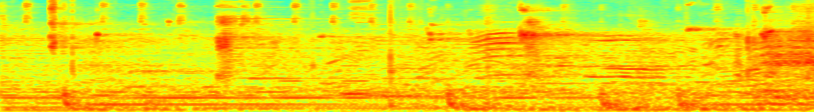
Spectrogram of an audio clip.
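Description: A basketball bouncing a few times on a hardwood gym floor as it is dribbled, under a background music track with held low notes.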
